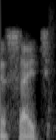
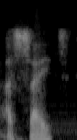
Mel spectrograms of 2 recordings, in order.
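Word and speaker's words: ascites: Readers aside, I'm pronouncing a sites a s c i te. Forgive my pronunciation there. sites and the reader's aside.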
